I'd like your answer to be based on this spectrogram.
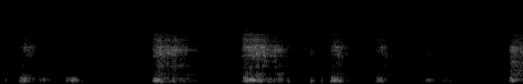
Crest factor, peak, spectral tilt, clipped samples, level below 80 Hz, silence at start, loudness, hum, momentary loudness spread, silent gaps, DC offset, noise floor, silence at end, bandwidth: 22 dB; -28 dBFS; -3 dB/octave; under 0.1%; -82 dBFS; 0.2 s; -46 LUFS; none; 24 LU; 1.33-1.42 s, 2.31-2.37 s, 4.67-4.71 s, 4.91-4.96 s; under 0.1%; -75 dBFS; 0 s; 7 kHz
